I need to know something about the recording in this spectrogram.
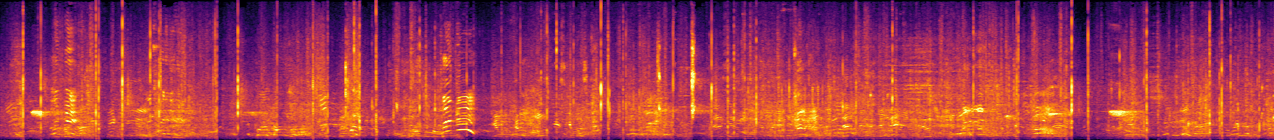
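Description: Steady chatter and calls from players and spectators, with the sharp smack of a volleyball being struck several times during a rally.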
